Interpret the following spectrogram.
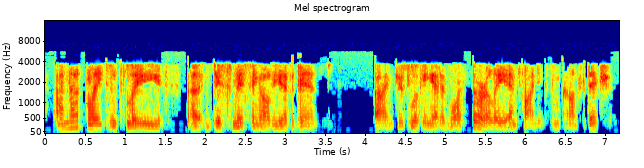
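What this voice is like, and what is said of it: Transatlantic accent. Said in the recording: “his transatlantic accent makes him sound that much smarter”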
